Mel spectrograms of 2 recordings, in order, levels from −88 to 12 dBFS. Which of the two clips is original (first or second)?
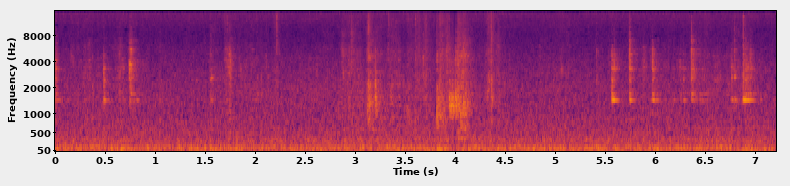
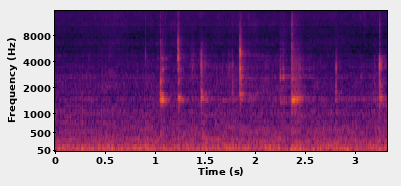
first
